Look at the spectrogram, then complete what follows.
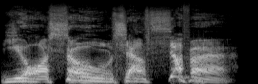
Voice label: Threaten

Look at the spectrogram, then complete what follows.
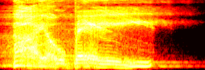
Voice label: Female Undead Attack

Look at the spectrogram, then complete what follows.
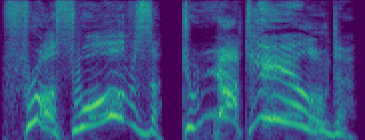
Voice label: Female Orc Play

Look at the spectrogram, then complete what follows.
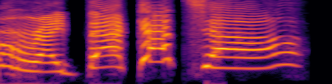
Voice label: Female Goblin Play

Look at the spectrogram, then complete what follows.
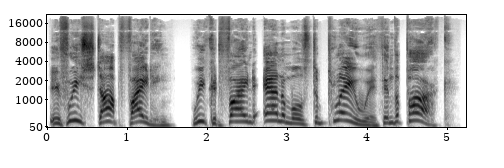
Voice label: Male Tauren Idle; Guff

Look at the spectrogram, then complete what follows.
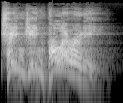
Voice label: Male Mechagnome Emote

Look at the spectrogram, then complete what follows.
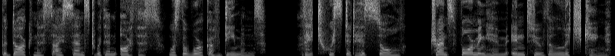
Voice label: Human Female; Jaina; Story Jaina Pre Mission4

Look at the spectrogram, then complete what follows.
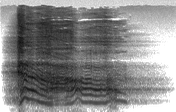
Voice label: Male Undead Death

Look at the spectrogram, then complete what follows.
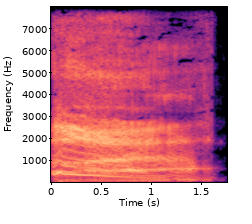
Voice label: Male Abomination Death

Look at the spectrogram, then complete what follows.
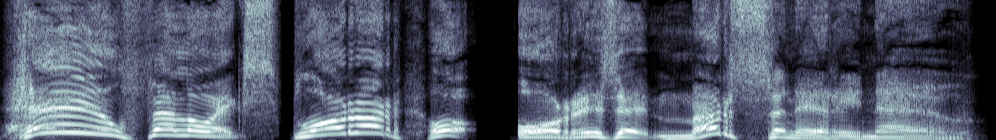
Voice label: Male Dwarf Bark

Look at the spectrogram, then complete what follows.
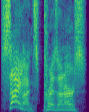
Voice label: Male Human Hero Power

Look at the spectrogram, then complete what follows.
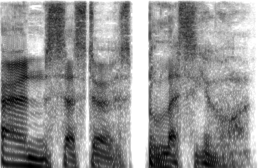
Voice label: Male Orc Thanks

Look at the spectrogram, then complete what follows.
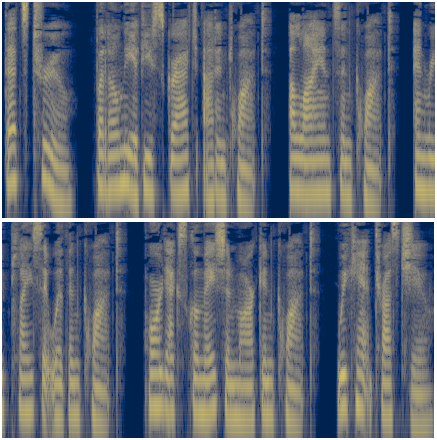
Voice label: Female Orc; Rokara; Scabbs Mission9

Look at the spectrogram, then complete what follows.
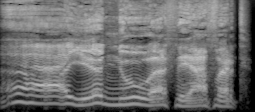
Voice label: Male Dwarf Concede

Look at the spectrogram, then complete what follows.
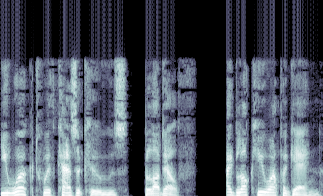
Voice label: Male Dwarf; Tavish; Scabbs

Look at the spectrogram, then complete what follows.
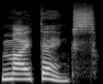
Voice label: Female Draenei Thanks

